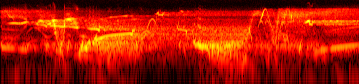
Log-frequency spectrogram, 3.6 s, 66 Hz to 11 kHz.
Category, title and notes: Soundscapes > Synthetic / Artificial
LFO Birdsong 56
Birdsong, LFO, massive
